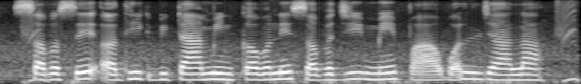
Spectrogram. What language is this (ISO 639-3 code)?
bho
